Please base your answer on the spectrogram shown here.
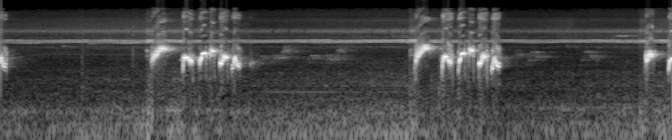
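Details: Red-whiskered bulbul morning training song, a lure to push other birds into contest singing; three bursts of quick, sweet descending whistles roughly every two and a half seconds, accompanied by a continuous high electronic hum.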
